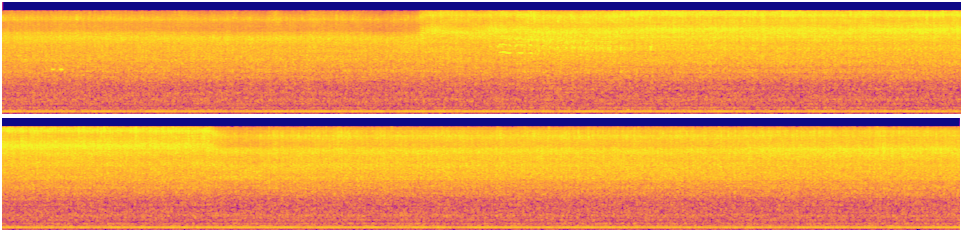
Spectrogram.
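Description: Steady low machine hum with a constant hiss over it, unchanging throughout, as from a small motor running continuously.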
